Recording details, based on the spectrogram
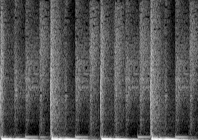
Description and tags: Another of my beats. Made in FL studio, using mostly Breakbeat Paradise. But the kick can be found here:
